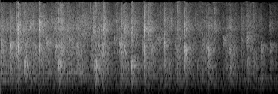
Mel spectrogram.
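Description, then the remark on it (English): A church audience in Cork City Centre, Ireland, applauds its non-nationals steadily, many overlapping hand claps forming a dense, continuous patter at a moderate level with no voices standing out. “Can we give a round of applause to our non-nationals?”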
